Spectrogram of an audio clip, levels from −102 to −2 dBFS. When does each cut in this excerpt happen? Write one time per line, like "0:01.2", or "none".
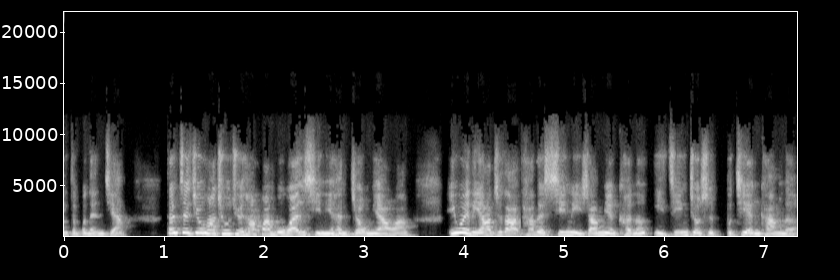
0:04.6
